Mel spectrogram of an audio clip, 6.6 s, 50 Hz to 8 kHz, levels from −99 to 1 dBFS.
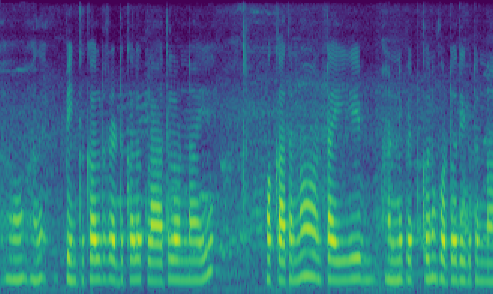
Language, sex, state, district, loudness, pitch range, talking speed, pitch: Telugu, female, Andhra Pradesh, Anantapur, -18 LUFS, 195-205 Hz, 125 wpm, 200 Hz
